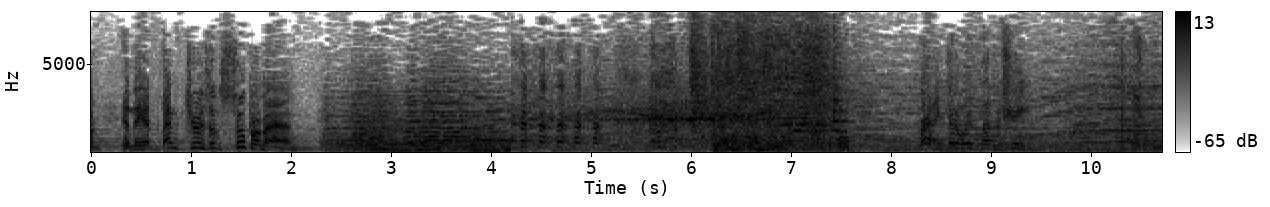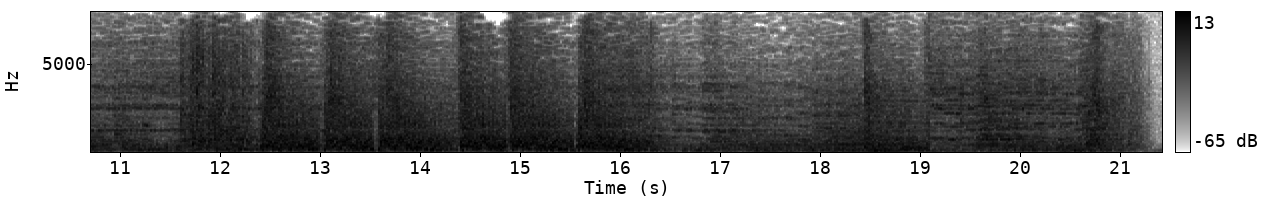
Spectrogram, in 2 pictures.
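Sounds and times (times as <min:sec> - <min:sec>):
speech: 0:00.0 - 0:03.2, 0:08.3 - 0:09.6
dense noisy backdrop: 0:04.1 - 0:21.4
laughter: 0:04.2 - 0:07.6, 0:10.2 - 0:11.8
gunshots in a Superman radio drama: 0:11.6 - 0:16.5.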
